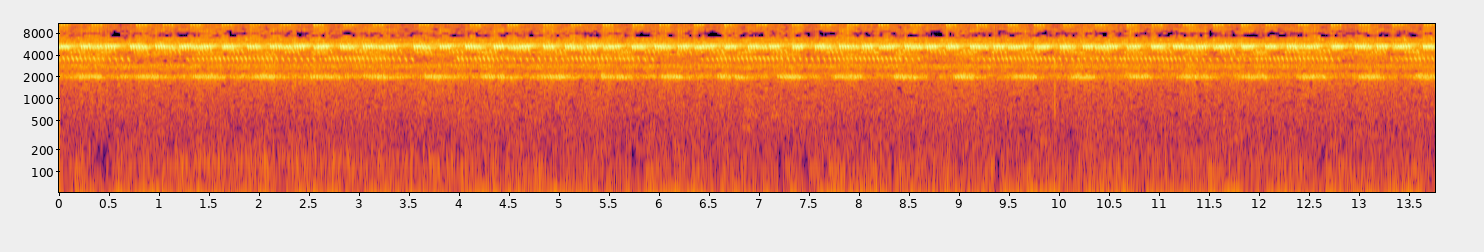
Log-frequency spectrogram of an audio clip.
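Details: Many crickets trill together without pause, producing a shrill layered buzz whose lower band breaks into quick rhythmic pulses about four per second.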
